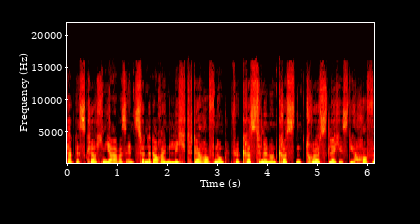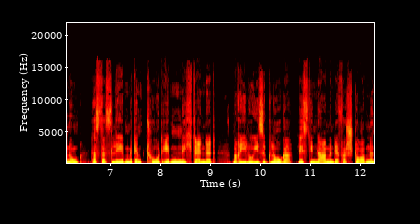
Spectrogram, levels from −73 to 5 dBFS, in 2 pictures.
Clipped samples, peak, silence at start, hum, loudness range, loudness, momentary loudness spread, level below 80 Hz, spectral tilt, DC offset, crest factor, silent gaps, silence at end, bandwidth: under 0.1%; -6 dBFS; 0 s; none; 2 LU; -18 LUFS; 7 LU; -48 dBFS; -6 dB/octave; under 0.1%; 12 dB; none; 0 s; 16.5 kHz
